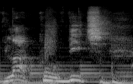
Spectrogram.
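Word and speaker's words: Vlahović: Oh, on m'a dit que ça se prononce Vlahovic.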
